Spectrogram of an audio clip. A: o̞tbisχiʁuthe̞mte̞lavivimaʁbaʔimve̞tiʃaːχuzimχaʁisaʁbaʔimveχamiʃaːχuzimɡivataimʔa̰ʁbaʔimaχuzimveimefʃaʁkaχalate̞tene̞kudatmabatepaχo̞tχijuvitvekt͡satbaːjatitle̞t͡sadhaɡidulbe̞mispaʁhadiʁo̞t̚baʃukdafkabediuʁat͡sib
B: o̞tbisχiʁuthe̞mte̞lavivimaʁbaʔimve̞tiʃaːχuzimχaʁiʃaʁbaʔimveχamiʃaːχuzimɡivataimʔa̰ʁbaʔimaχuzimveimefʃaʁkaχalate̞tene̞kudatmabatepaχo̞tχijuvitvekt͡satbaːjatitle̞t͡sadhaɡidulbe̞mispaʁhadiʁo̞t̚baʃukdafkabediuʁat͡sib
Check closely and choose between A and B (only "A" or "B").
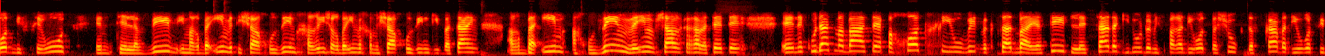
B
